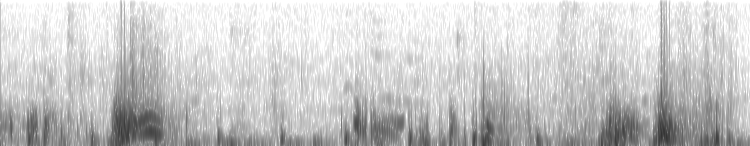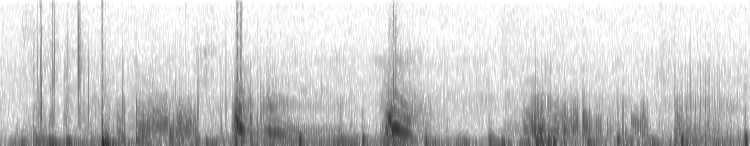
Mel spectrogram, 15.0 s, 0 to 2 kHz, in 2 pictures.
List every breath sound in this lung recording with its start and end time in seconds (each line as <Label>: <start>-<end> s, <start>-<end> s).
Inhalation: 0.00-0.90 s, 5.96-6.50 s, 8.84-9.52 s
Exhalation: 1.04-1.85 s, 6.49-7.43 s, 9.80-11.21 s
Wheeze: 1.04-1.66 s, 3.44-4.06 s, 9.80-11.21 s, 11.34-11.78 s
Crackles: 0.00-0.90 s, 5.96-6.43 s, 6.49-7.43 s, 8.84-9.52 s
